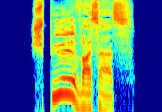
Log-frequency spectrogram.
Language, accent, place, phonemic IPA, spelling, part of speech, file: German, Germany, Berlin, /ˈʃpyːlˌvasɐs/, Spülwassers, noun, De-Spülwassers.ogg
- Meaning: genitive of Spülwasser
